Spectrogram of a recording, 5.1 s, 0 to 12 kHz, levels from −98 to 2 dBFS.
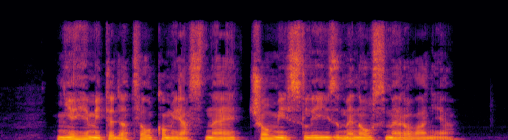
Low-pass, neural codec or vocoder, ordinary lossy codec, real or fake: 9.9 kHz; vocoder, 22.05 kHz, 80 mel bands, Vocos; MP3, 96 kbps; fake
